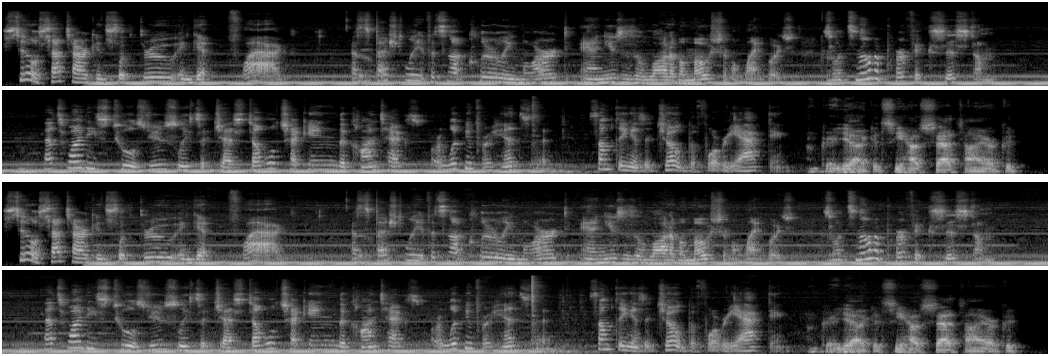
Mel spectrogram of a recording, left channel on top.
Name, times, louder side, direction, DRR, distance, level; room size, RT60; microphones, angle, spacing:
voice 1, 0.0-2.8 3.5-9.9 10.9-15.9 16.3-18.3, equal, 5° right, 0.6 m, -25 dB
sound 1, 0.8-18.0 18.5-18.6, right 1 dB, 75° right, 0.4 m, -25 dB
voice 2, 10.6-10.9 18.5-20.6, left 1 dB, 35° left, 1.2 m, -25 dB
6.0 x 2.9 x 2.9 m
head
